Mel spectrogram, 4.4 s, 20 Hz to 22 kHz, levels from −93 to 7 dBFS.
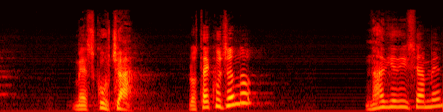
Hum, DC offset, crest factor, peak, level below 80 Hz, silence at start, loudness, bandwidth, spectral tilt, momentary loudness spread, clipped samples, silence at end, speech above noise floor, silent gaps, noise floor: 60 Hz at -65 dBFS; under 0.1%; 24 dB; -12 dBFS; -72 dBFS; 0.75 s; -33 LUFS; 15.5 kHz; -4.5 dB/octave; 16 LU; under 0.1%; 0 s; 37 dB; none; -69 dBFS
